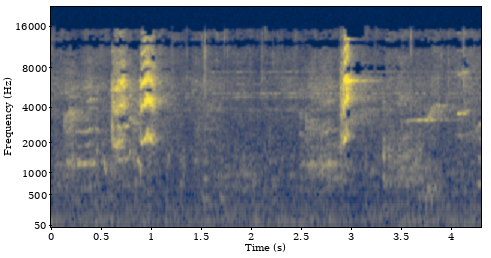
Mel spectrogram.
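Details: Lovebirds in a breeding aviary: sharp, shrill, high chirps in a short cluster near the start, then one piercing squeak about two seconds later, with quieter chatter and a faint steady hiss behind.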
